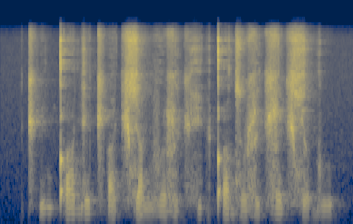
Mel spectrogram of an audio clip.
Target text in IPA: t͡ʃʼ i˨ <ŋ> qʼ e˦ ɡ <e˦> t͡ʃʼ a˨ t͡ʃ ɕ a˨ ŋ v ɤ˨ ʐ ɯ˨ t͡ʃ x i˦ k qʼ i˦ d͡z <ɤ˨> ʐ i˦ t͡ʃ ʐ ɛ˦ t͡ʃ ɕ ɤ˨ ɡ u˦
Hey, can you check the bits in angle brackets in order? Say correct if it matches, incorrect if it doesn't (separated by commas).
correct, correct, incorrect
